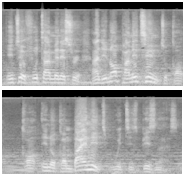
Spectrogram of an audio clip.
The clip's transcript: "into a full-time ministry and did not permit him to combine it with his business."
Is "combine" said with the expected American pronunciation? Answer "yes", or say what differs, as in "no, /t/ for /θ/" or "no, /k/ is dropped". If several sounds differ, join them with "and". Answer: yes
